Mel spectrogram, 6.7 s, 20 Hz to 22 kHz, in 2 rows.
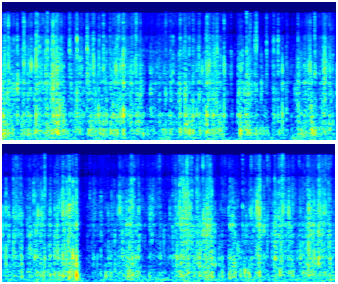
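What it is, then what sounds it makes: Plastic rice sack being crinkled. Fingertips scrunch and crinkle the plastic at the top of a large white plastic rice bag, likely woven polypropylene, with red print and a red plastic handle, full of rice. A dense, bright crackling rustle runs almost continuously, with little low end. It briefly eases just after 2 seconds and again just after 4 seconds before picking back up.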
